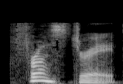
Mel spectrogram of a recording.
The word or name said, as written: frustrative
